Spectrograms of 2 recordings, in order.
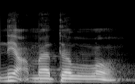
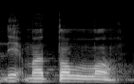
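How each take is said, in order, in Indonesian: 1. Bunyi t itu tipis dan ringan. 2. Bunyi t itu tebal dan berat. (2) "tidak boleh kita baca"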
